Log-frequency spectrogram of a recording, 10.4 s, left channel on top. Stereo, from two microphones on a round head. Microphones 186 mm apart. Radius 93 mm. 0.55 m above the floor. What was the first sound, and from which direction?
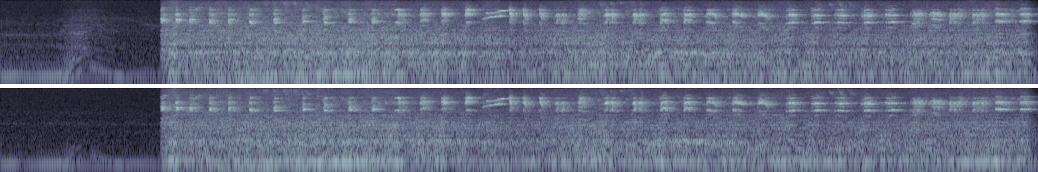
A bird, 5° left (ahead or behind).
